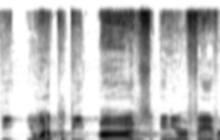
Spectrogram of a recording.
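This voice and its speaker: On a very clean recording with a silent background, a man with a bright, sharp tone and a New York accent talks at a fairly quick pace with ordinary pitch variation. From New York (Mount Vernon). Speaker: market strategist. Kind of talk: presentation to live audience. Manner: conversational.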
